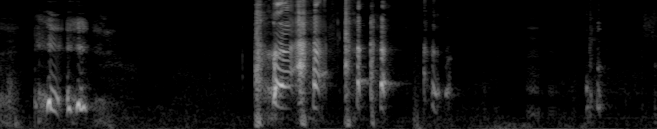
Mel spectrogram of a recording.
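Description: A high-pitched voice making short bursts of laughing and babbling without clear words, loudest about two seconds in.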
